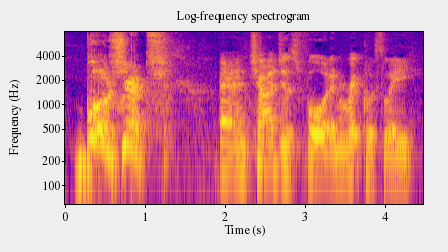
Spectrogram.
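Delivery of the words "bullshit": very high, very loud, furious angry yell. Voicing a giant man who charges forward: giant man yelling. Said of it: "The giant man yells".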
